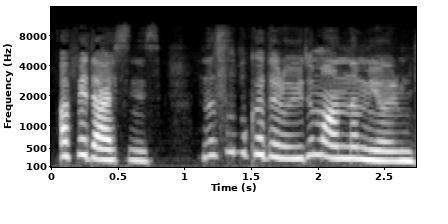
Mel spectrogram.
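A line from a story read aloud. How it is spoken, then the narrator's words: Stammering slow English. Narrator (Turkish): diye kekeledi Armanus ağır çekim İngilizceyle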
